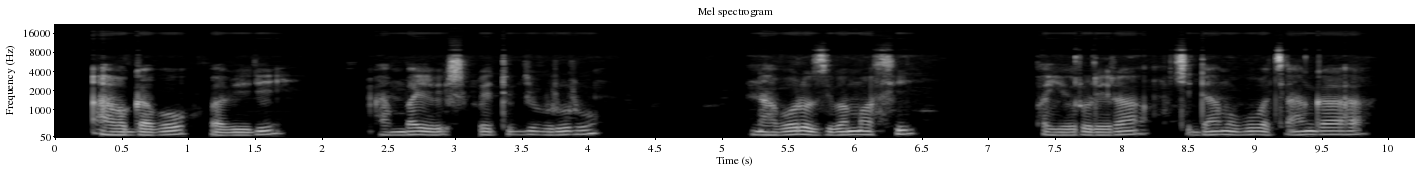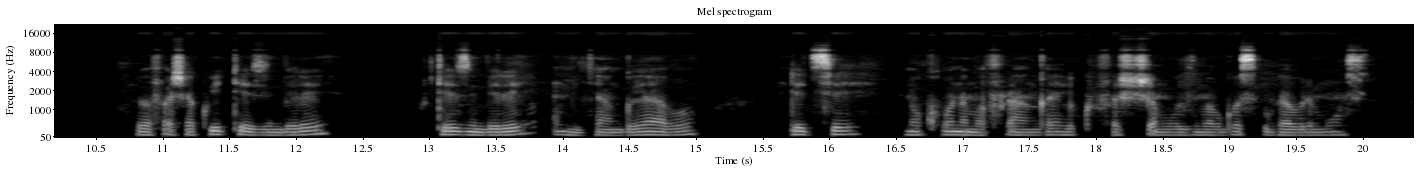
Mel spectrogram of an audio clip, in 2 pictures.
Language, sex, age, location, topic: Kinyarwanda, male, 25-35, Nyagatare, agriculture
